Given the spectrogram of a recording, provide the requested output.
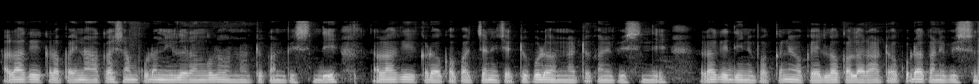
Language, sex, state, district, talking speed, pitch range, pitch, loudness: Telugu, male, Andhra Pradesh, Sri Satya Sai, 160 wpm, 100-110 Hz, 105 Hz, -17 LUFS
